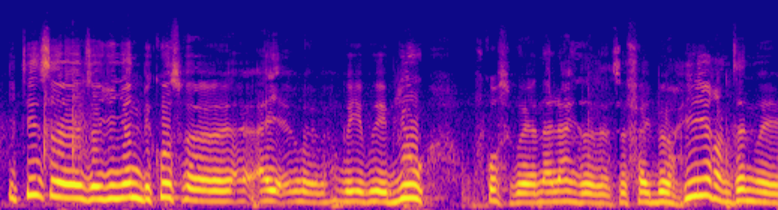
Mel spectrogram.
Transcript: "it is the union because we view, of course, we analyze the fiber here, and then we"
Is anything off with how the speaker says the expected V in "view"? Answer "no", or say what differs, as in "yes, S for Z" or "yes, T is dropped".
yes, W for V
